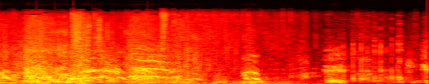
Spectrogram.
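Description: Film sound effect of a tiger snarling and roaring over and over as it mauls a man. The snarls are loudest in the first three seconds and grow fainter and broken after that.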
